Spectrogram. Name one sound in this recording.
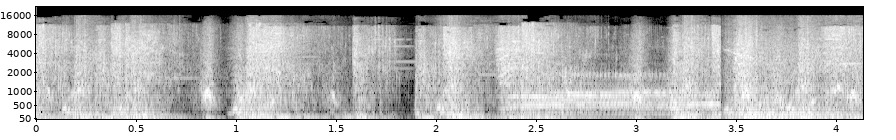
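Game swords clash and clang in a battle.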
